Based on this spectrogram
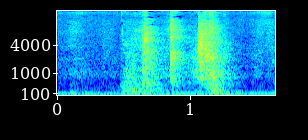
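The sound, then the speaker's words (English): A door being opened to let a cat in after it scratched on the door, a short series of soft scraping and clunking sounds from the latch and hinges, fairly quiet, with no voices. “I'm going to let my cat in because he just scratched on the door.”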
